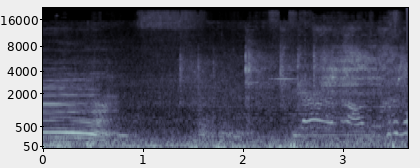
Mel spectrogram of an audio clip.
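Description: A cow lets out a loud, close moo at the start, with other cattle sounds and people talking in the background at a cattle market.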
